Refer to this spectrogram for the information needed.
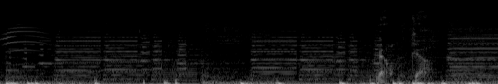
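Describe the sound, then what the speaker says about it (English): A cat meows in the Final Fantasy 7 video game, with repeated short meows under game music while a player talks over them. "Oh, I want a kitty. Come here, kitty."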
